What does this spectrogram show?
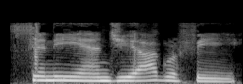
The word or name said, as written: cineangiographic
